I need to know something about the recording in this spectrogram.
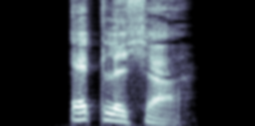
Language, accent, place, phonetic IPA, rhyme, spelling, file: German, Germany, Berlin, [ˈɛtlɪçɐ], -ɛtlɪçɐ, etlicher, De-etlicher.ogg
- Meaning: inflection of etlich: 1. strong/mixed nominative masculine singular 2. strong genitive/dative feminine singular 3. strong genitive plural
